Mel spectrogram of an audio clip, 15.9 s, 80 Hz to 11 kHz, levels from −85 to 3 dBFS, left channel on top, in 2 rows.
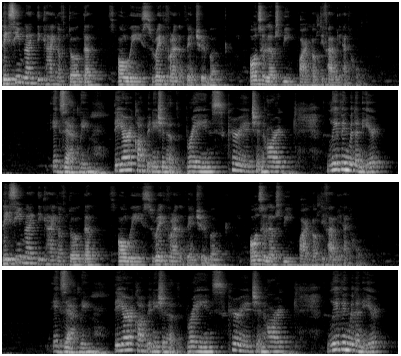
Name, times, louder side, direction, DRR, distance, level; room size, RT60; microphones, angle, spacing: voice 1, 0.0-1.8 2.3-4.3 5.0-7.2, left 2 dB, 75° left, 4 dB, 0.9 m, -33 dB
voice 2, 8.9-11.4 11.6-13.5 13.9-15.4, left 2 dB, 45° left, 1 dB, 0.6 m, -30 dB
3.7 x 3.2 x 3.6 m, 0.67 s
head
